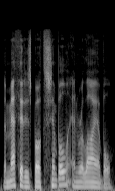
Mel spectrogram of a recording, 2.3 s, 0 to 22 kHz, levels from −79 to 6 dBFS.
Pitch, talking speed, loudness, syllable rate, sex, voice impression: 100 Hz, 180 wpm, -19 LUFS, 5.1 syllables/s, male, very masculine, very adult-like, very middle-aged, very thick, slightly tensed, powerful, slightly bright, slightly soft, clear, fluent, slightly raspy, very cool, very intellectual, refreshing, very sincere, very calm, very mature, friendly, reassuring, very unique, elegant, very wild, very sweet, slightly lively, very kind, slightly modest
